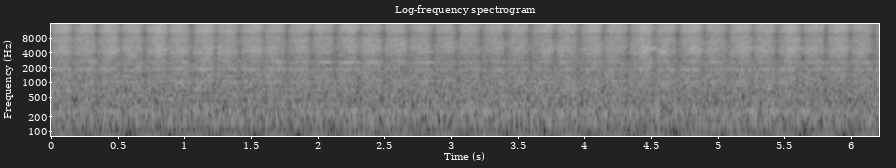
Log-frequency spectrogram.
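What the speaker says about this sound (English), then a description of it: "when you sand, are you sanding evenly across the board to get the low spot down here?" Steady rhythmic abrasive rubbing of sandpaper across a guitar fretboard during fretboard planing, continuous broadband scratching strokes at close range with no talk.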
